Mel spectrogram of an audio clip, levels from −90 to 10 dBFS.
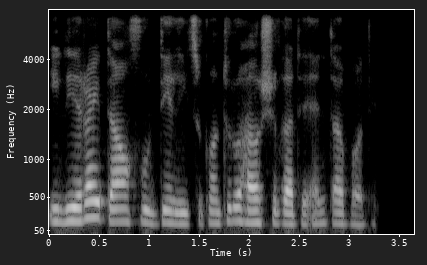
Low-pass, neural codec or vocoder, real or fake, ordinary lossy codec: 7.2 kHz; codec, 16 kHz, 2 kbps, X-Codec, HuBERT features, trained on LibriSpeech; fake; none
